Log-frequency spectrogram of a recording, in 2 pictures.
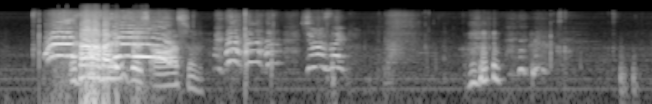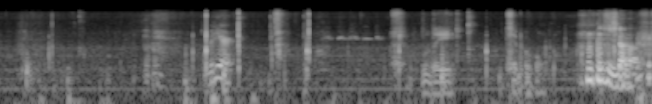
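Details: Pet Siberian husky playing indoors with its owners lets out a loud, wavering, harmonic howl-like yowl lasting over a second, followed by shorter rising and falling vocal sounds mixed with people talking and laughing in a small room.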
